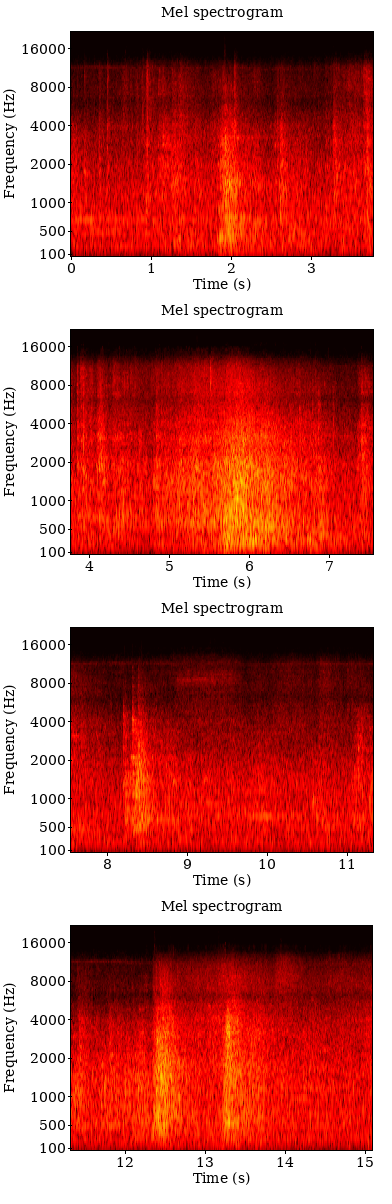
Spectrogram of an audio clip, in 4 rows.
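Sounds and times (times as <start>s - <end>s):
scrap metal banging and clanking: 11.1s - 14.7s.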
